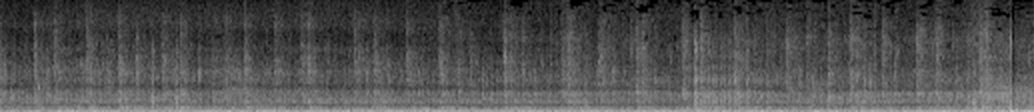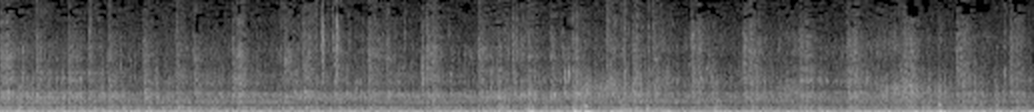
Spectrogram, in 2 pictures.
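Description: Outboard motor idling steadily, under a rough rushing noise of wind buffeting the microphone.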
